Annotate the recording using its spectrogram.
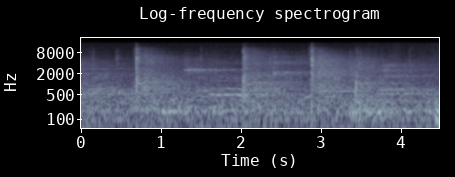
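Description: Badminton shuttlecock struck three times by rackets, sharp cracks about a second apart, each with a short echo in a large sports hall.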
